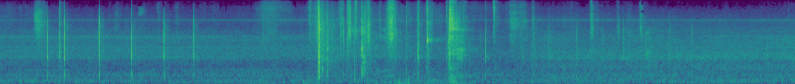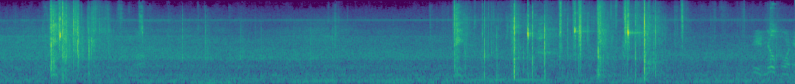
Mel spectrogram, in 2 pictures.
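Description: Tennis balls struck by rackets and bouncing on the court during rallies: sharp pops in clusters a few seconds in, around the middle, and again near the end, over a steady low rumble.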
